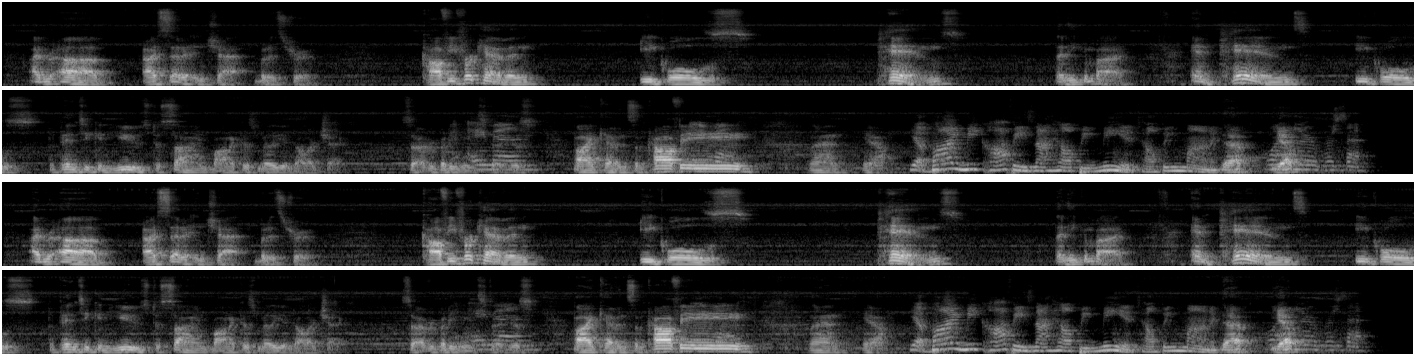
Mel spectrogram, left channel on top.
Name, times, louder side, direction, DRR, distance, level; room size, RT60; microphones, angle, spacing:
voice 1, 0.3-1.0 1.4-3.1 4.2-5.3 6.4-7.5 8.7-9.6 10.5-11.2 11.6-13.0 13.5-19.3 19.8-21.5 21.8-23.1 26.3-27.0, right 2 dB, 25° right, -2 dB, 2.8 m, -23 dB
voice 2, 18.5-19.5 21.0-21.6 26.7-27.7, left 2 dB, 60° left, 0 dB, 3.0 m, -36 dB
voice 3, 23.2-26.6, equal, 10° right, 1 dB, 1.1 m, -27 dB
9.0 x 5.2 x 7.2 m, 0.41 s
head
